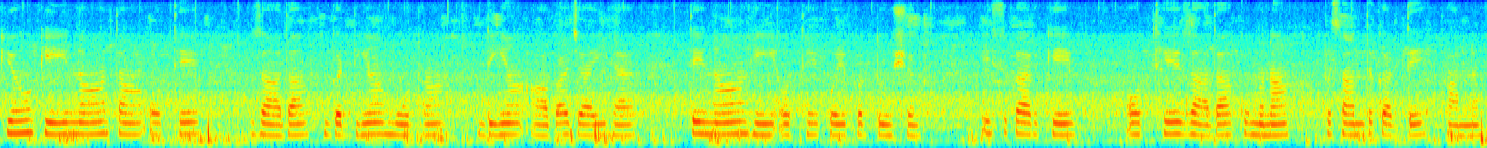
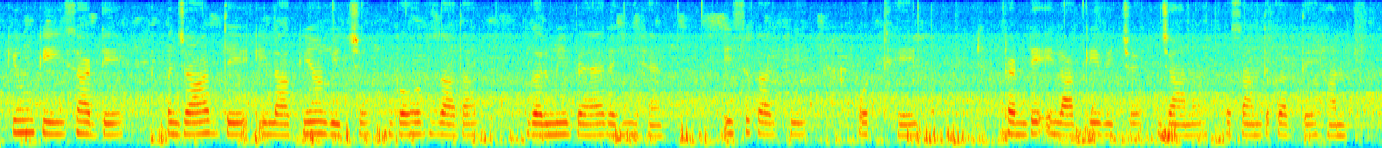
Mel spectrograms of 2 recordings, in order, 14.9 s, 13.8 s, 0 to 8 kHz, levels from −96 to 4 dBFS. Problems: constant background noise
